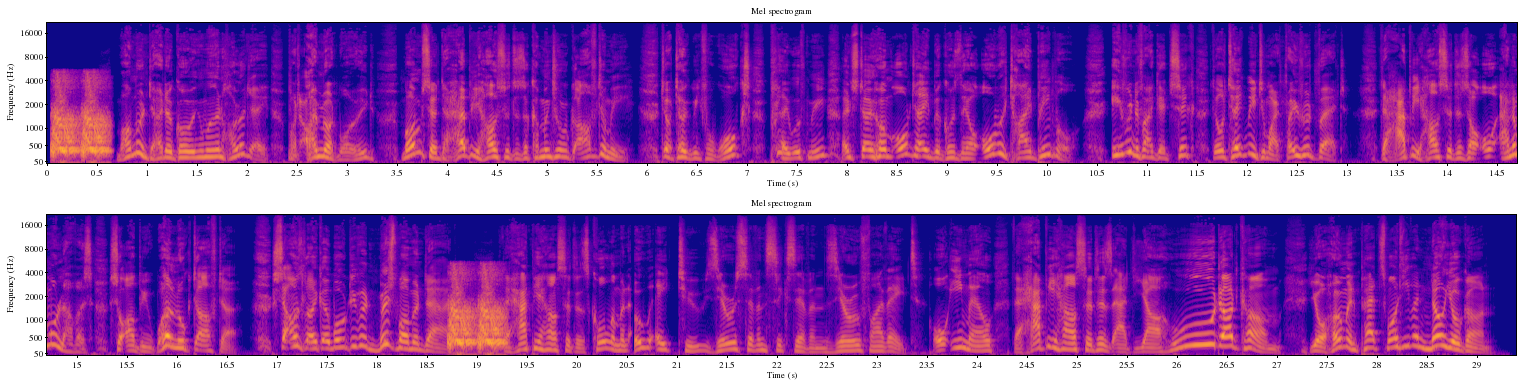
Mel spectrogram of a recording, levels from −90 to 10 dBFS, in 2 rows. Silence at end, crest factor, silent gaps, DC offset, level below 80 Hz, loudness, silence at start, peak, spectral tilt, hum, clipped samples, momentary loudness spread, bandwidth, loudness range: 0.3 s; 20 dB; none; under 0.1%; -54 dBFS; -22 LUFS; 0.05 s; -2 dBFS; -4.5 dB/octave; none; under 0.1%; 13 LU; over 20 kHz; 7 LU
